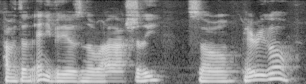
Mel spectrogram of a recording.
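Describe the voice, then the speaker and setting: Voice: medium pitch, fast. A streamer giving casual, chatty commentary while playing a game. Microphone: new microphone.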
